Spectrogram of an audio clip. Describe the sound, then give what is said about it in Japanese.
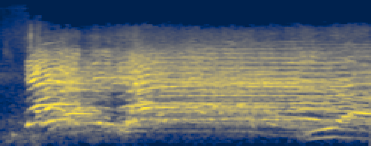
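A large audience at an anime-fan concert public recording in the red pine forest of Ebino Kogen, hosted by the Ebino Kogen Hotel, erupts in a loud, sustained shout answering a greeting, many voices yelling together for about three seconds before trailing off. “すごいボリュームですね。こちらのね、海老の高原の赤松林にね、こだまするような感じでございましてね。”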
